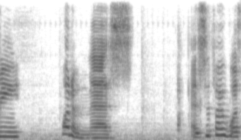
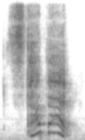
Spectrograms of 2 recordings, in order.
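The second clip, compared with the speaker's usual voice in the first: much higher, sudden sharp cry of stop that; startled shout; 13 semitones higher than usual. Acted. Player yelling at the character on screen, a startled high shout. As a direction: yelp it out like you've just been startled.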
